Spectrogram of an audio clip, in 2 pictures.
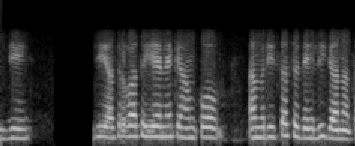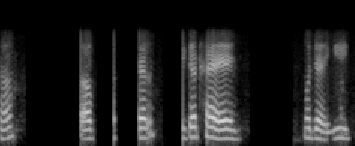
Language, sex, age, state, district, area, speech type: Urdu, female, 45-60, Bihar, Gaya, urban, conversation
